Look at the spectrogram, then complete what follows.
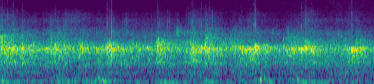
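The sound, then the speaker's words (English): A church audience claps for Jesus during a testimony, a dense, continuous wash of applause, loud and sustained for a few seconds with no speech on top. “Clap for Jesus.”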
